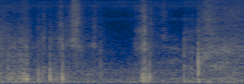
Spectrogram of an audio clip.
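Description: Faint handling sounds of cardboard trading cards: a few light clicks and rustles as the cards are shuffled in the hand and reached for on the table.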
